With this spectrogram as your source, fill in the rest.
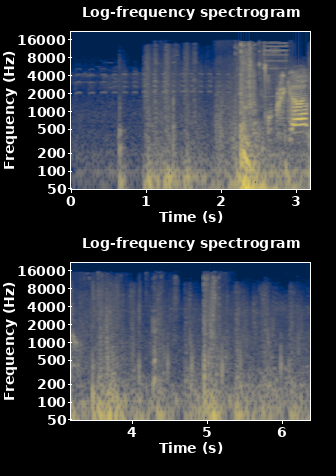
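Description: Quick footsteps patter on pavement in a video game.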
